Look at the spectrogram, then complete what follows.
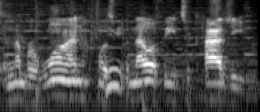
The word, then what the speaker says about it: Tokaji: is second place and number one was Penelope tokaji it's pronounced toai task finish what you do bastard what you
